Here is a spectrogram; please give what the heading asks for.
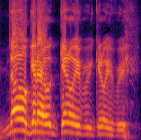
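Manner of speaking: high, loud, frantic mock shriek; acted panic. Vlogger acting out seeing beetles now, panicked shriek. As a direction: shriek as if fending off a flying bug. Acts out reaction to seeing bugs.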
